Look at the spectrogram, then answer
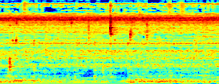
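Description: Cooking oil pours in a continuous liquid stream for a few seconds, close and fairly loud, with no voices.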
